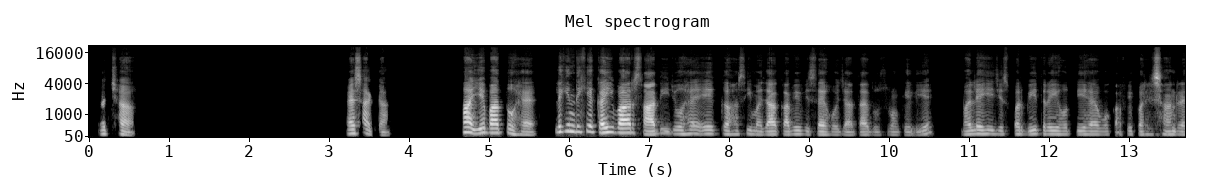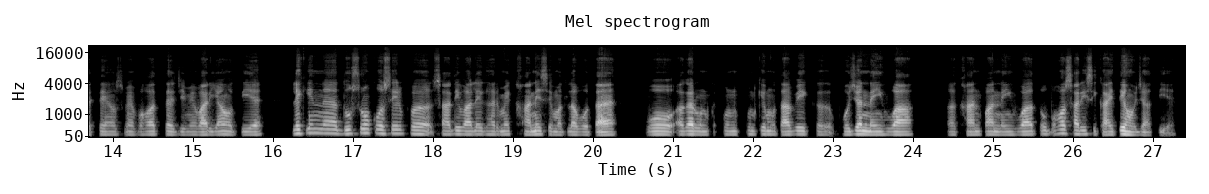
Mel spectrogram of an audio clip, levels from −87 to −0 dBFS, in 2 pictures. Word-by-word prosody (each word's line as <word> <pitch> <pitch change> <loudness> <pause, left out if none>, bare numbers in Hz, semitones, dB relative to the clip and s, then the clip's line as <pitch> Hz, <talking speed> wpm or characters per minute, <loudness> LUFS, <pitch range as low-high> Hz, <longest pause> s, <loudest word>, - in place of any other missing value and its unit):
अच्छा। - - +1 2.7
ऐसा - - +3
क्या? - - -8 1.0
हाँ, 220 -1 +13
ये 185 +2 +4
बात 195 -1 +9
तो 180 - +1
है। 125 -3 -1 0.3
लेक़िन 260 +3 +4
देखिए 245 0 +2
कई 200 +3 +9
बार 195 -1 +11
शादी 135 - +5
जो 155 - -5
है 160 +2 -3
एक 155 0 -7
हँसी 145 +2 -5
मज़ाक 135 -1 +1
का 130 - +1
भी 150 +3 -4
विषय 130 -2 -2
हो 125 -1 -11
जाता 115 -1 -7
है 120 - -2
दूसरों 120 +1 -16
के 115 -1 -13
लिए। - - -9 0.4
भले 145 +4 0
ही 155 0 -3
जिस 140 -1 -11
पर 150 -1 -2
बीत 150 +2 -5
रही 145 0 -2
होती 140 0 -6
है 135 -1 -3
वो 130 0 -12
काफ़ी 140 +1 -13
परेशान 130 +1 +1
रहते 130 0 -7
हैं, 130 - -9
उसमें 125 0 -12
बहुत 130 +1 -6
ज़िम्मेवारियाँ 125 +1 -4
होती 130 -1 -7
हैं। 125 0 -3 0.4
लेक़िन 185 +3 -3 0.3
दूसरों 165 +4 -3
को 175 -2 -3
सिर्फ़ 165 0 -6 0.3
शादी 140 +1 -5
वाले 140 0 -2
घर 135 0 -9
में 135 +1 -6
ख़ाने 135 +2 -2
से 135 0 -11
मतलब 125 0 -6
होता 120 -1 +1
है। 125 - -3 0.4
वो 135 0 +1
अगर 135 +1 0
उन 130 -1 -6 0.2
उन 135 -1 -7
उनके 140 +1 -8
मुताबिक 135 0 -3
भोजन 135 +2 -1
नहीं 130 -1 0
हुआ, 130 0 +2 0.6
अ, 125 - -11
ख़ानपान 130 0 -3
नहीं 125 0 -8
हुआ 130 +1 0
तो 135 +2 -10
बहुत 175 +4 -3
सारी 150 -3 -1
शिकायतें 135 0 0
हो 125 -3 +2
जाती 115 -2 -10
है। 65 - -19
135 Hz, 170 wpm, -23 LUFS, 130-150 Hz, 2.7 s, हाँ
